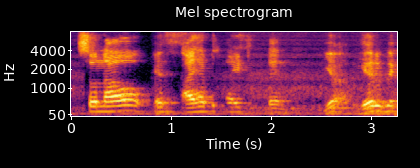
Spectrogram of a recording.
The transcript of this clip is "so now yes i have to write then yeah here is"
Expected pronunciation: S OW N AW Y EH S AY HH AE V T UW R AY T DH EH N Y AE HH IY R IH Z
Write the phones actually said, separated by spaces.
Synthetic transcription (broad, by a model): S OW N AW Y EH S AY HH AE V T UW L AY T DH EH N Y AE HH IY R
